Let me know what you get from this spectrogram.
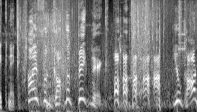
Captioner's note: laughs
